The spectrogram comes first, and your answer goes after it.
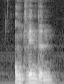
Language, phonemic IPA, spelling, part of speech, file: Dutch, /ɔntˈʋɪn.də(n)/, ontwinden, verb, Nl-ontwinden.ogg
- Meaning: 1. to unwind 2. to relax, to settle down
